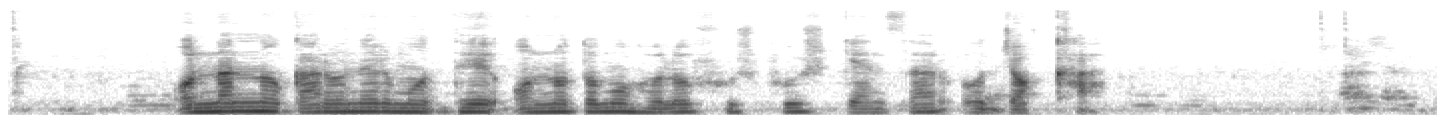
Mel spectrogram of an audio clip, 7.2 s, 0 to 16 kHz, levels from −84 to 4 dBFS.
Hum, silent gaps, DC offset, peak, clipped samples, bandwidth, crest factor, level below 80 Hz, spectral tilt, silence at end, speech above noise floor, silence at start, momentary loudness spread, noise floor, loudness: none; none; under 0.1%; -8 dBFS; under 0.1%; 9.6 kHz; 18 dB; -56 dBFS; -9 dB/octave; 0.15 s; 33 dB; 0.35 s; 18 LU; -57 dBFS; -25 LUFS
